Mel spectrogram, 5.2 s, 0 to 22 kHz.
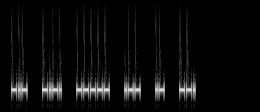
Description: Morse code, heard as a keyed tone, about 34 wpm, spaced as for 20 wpm, 700 Hz. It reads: KC0WAG
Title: USA Call Signs - 6 Characters - 3x Character Spacing - 35wpm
